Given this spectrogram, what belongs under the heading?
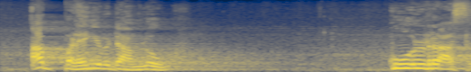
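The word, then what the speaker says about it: Kohlrausch: Important कर दो, कोलरास, कोलरास पढ़ना, खोलराज नहीं पढ़ना इसको। कौन सा राज खोलने वाले हो आप? कोलरास, या इसको साइलेंट है, कोलरास।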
